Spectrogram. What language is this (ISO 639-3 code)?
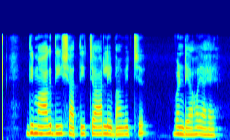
pan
